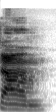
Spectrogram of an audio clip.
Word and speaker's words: Aum: Aum is esoterically pronounced Aum, as described below.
